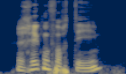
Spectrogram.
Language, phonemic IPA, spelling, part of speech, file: French, /ʁe.kɔ̃.fɔʁ.te/, réconforter, verb, Fr-réconforter.ogg
- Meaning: to comfort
